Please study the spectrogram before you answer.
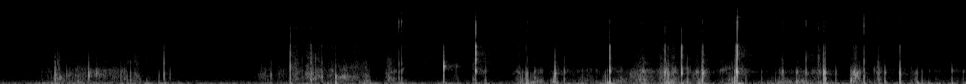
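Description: Fingertips and manicured nails twist the white plastic screw lid of a small, thick-walled, clear, hollow jar that looks like glass and appears empty, held in both hands, while tapping and scratching the lid and jar. Soft scratching and rubbing run under a quick, irregular series of short, sharp taps and clicks with a faint mid-pitched ring that dies away almost instantly, all at a quiet, close level.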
